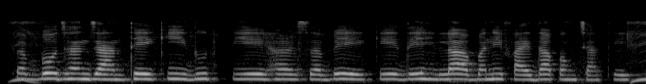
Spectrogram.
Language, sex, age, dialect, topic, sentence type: Chhattisgarhi, female, 46-50, Central, agriculture, statement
